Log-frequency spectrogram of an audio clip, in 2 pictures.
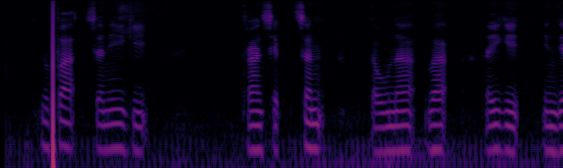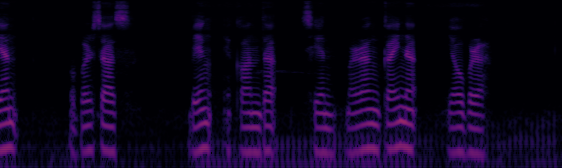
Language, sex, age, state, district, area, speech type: Manipuri, male, 18-30, Manipur, Churachandpur, rural, read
